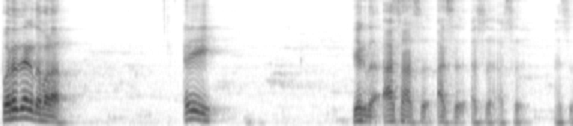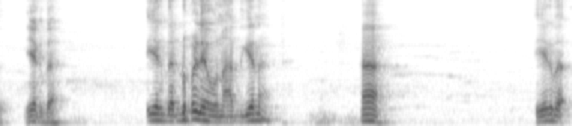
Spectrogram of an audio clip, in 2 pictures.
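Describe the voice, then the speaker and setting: A man's voice: medium pitch, slow, pauses often. A man at home filming his pet cat on a phone, coaxing it playfully with short repeated commands and frequent laughter. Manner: laughs often while talking. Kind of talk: casual talk to a pet. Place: indoors at home.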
